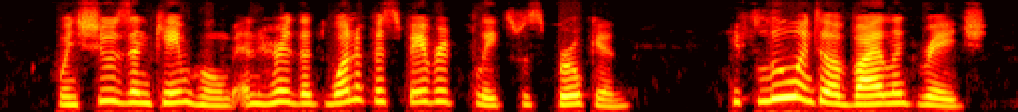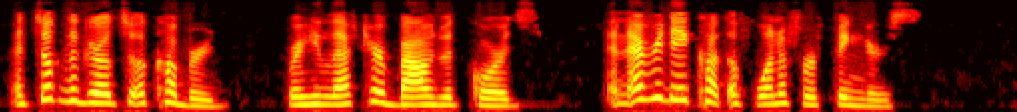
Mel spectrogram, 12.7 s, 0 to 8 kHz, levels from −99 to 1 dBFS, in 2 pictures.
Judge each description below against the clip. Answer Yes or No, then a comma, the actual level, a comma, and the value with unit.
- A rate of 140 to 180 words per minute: No, fast, 205 wpm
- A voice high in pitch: Yes, high, 230 Hz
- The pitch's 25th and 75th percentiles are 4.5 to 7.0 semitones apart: Yes, average, 5.3 semitones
